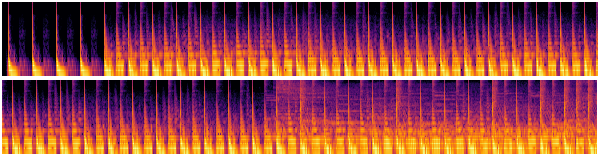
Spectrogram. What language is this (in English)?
Romanian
